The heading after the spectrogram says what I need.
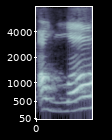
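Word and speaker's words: الله: এখানে আল্লাহ শব্দের আগে জবর আছে। আল্লাহু। আল্লাহ শব্দের আগে আলিফে জবর আছে।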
